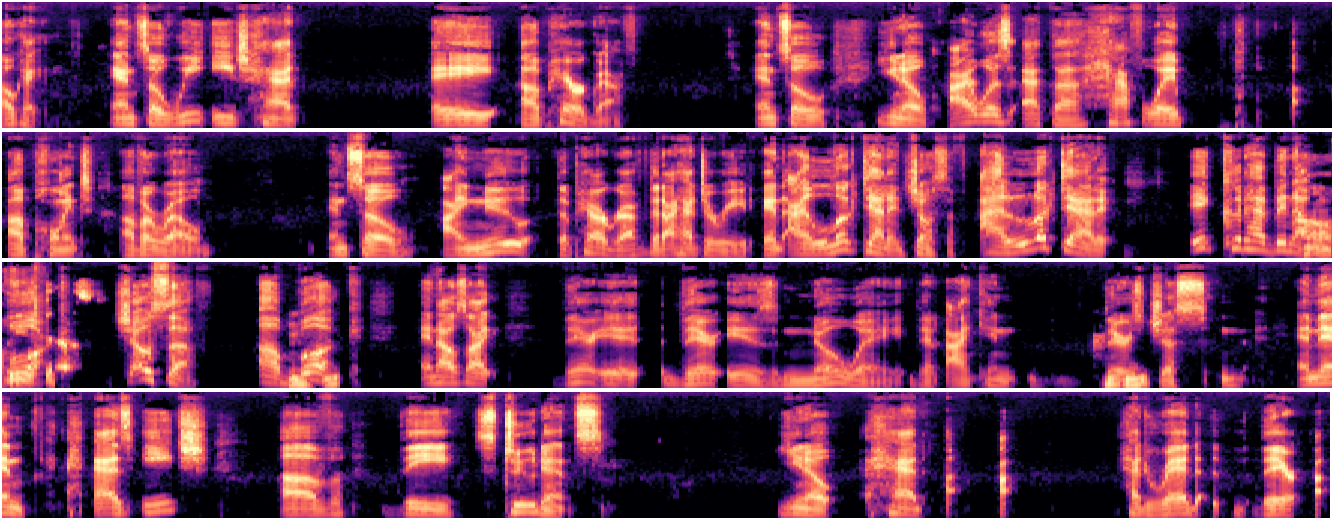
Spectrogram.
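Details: Stuttering with blocks and repetitions in a man who has stuttered since age five.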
